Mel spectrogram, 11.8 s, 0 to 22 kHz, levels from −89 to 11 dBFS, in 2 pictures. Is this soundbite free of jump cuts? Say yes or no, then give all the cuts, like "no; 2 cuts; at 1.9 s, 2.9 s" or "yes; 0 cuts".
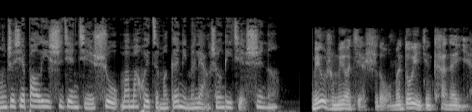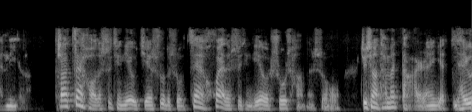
yes; 0 cuts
